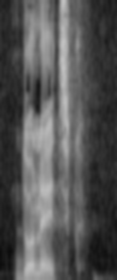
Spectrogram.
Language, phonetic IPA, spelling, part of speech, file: Ukrainian, [dɔˈnɛt͡sʲk], Донецьк, proper noun, Uk-Донецьк.ogg
- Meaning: Donetsk (a city in Donetsk Oblast, Ukraine)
